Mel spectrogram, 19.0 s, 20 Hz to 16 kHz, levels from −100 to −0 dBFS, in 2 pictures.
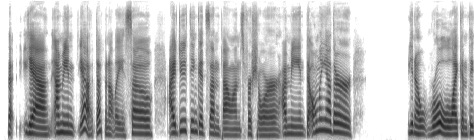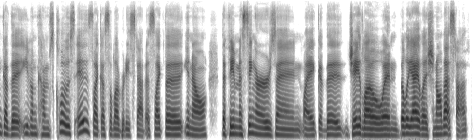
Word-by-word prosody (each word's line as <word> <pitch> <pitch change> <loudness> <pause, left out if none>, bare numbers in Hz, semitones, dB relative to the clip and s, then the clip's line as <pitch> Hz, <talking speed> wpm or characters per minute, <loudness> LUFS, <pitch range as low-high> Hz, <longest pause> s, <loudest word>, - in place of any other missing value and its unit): That - - -3
yeah. 185 -6 +5
I 225 +1 +5
mean, 225 -3 +1
yeah, 300 +7 +1
definitely, 170 - -3
so, 190 +2 +1 0.3
I 215 +1 +5
do 265 +6 -2
think 255 -3 -3
it's 205 -5 -2
unbalanced, 160 -5 -2
for 185 - -4
sure. 155 -1 -2
I 185 - +1
mean, 190 -1 -4
the - - +1
only 280 +4 0
other 230 -8 +3 1.1
you 230 +1 0
know, 185 -5 0
role 190 0 +4
I 180 0 +6
can 175 0 -4
think 205 0 -3
of 180 -3 0
that 170 0 -1
even 190 -2 -6
comes 170 -2 -8
close 215 -6 -2
is, 245 +1 -2
like, 180 -3 -2
a 165 - -3
celebrity 155 -1 -5
status, 150 0 -7
like, 160 -1 -3
the 165 -1 0
you 190 0 -4
know, 155 -1 -1 0.3
the 190 - +1
famous 185 -2 0
singers, 175 -7 0
and 155 -3 -4
like, 155 0 -3
uh, 160 - -4
the 170 +1 -1
J.Lo, 165 -4 +3
and 155 -2 0
Billie 195 +2 +2
Eilish, 175 -5 +3
and 175 - -5
all 175 0 +1
that 195 -2 +2
stuff, 145 0 -7
180 Hz, 170 wpm, -23 LUFS, 160-200 Hz, 1.1 s, I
